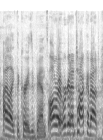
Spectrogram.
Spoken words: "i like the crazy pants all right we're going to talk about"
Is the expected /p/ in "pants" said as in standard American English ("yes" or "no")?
no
